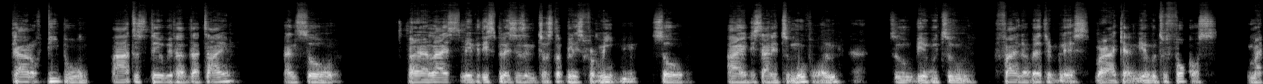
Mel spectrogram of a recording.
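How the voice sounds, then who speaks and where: A young Nigerian man with a Yoruba accent gives earnest personal advice to the camera in a vlog, repeating phrases for emphasis. His voice sits on the low side with a breathy edge, and the low-quality recording has no room sound.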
